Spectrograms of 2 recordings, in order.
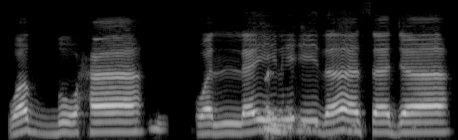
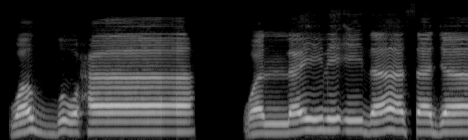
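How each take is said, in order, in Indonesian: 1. Vokal pada duha hanya dibaca dua ketukan. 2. Vokal pada duha dibaca terlalu panjang. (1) "Dia kena" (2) "Itu dah lebih daripada dua rakaat"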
